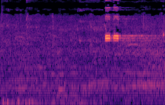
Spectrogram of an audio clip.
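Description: Basketball arena crowd chatter during live play, with a ball bouncing on the hardwood court. About a second and a half in come two short high-pitched squeaks, the loudest sound here.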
